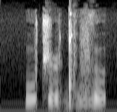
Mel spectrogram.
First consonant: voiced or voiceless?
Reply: voiceless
